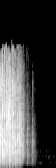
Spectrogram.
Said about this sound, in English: Yeah, roll your dice. Okay. Roll your damage again.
